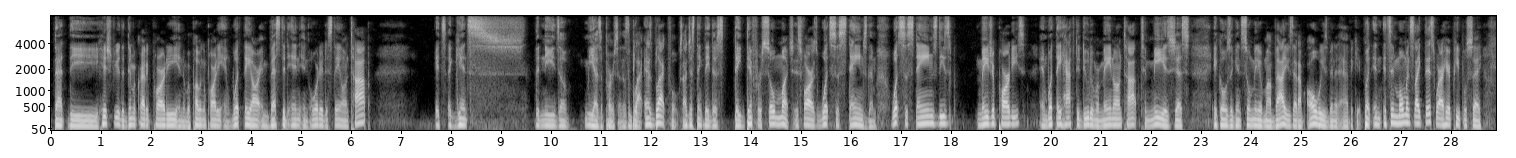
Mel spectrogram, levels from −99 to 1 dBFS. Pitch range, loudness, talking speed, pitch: 100-125 Hz, -22 LUFS, 205 wpm, 110 Hz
